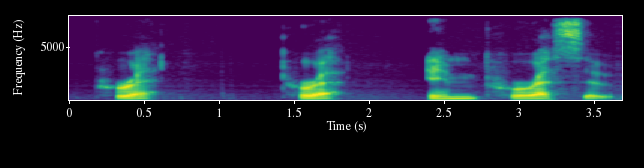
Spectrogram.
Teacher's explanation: Impressive, with the emphasis on the second syllable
